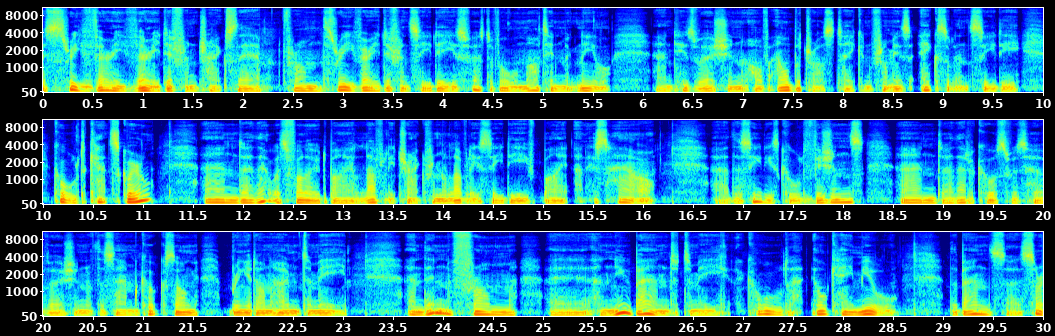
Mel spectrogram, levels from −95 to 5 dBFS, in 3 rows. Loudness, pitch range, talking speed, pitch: -25 LUFS, 80-105 Hz, 175 wpm, 90 Hz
